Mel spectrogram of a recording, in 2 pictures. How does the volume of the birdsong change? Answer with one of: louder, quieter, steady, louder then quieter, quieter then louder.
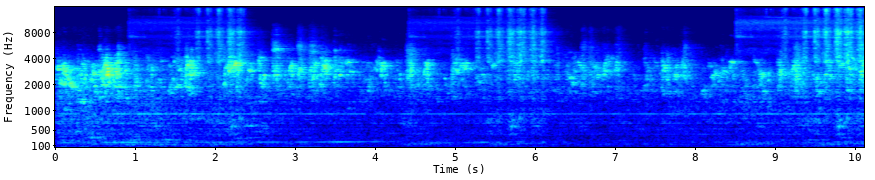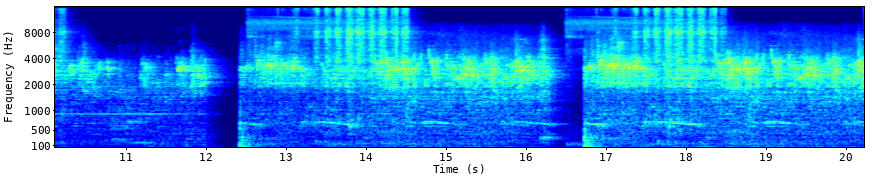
quieter then louder.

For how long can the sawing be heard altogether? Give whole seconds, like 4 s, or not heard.
9 s.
